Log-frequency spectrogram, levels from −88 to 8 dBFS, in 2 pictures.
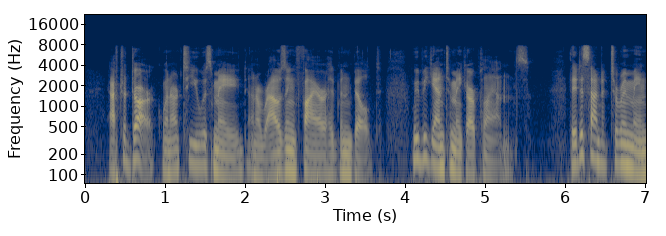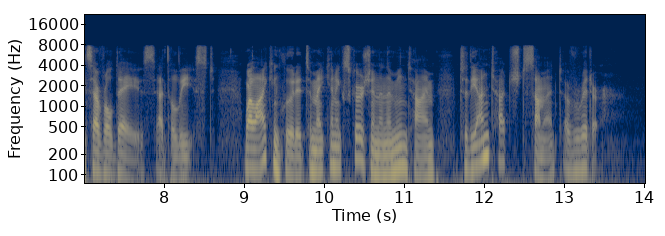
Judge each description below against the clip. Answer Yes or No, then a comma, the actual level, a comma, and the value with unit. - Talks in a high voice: No, low, 110 Hz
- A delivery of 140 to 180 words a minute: No, average, 195 wpm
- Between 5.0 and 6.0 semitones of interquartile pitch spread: Yes, average, 5.3 semitones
